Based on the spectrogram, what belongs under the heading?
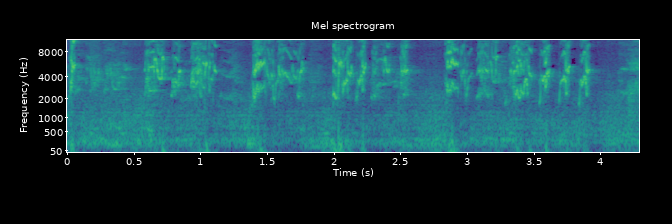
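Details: Morning chirping from a young green-and-yellow peach-faced lovebird: steady series of shrill, high, scratchy chirps in short clustered bursts about every half second, with a soft low hum behind.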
